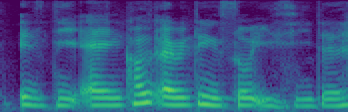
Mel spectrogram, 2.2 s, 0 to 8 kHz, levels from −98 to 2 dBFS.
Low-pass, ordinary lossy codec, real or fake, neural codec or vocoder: none; none; fake; codec, 16 kHz, 2 kbps, FreqCodec, larger model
